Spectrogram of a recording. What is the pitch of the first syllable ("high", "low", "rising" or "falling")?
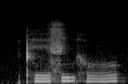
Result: low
